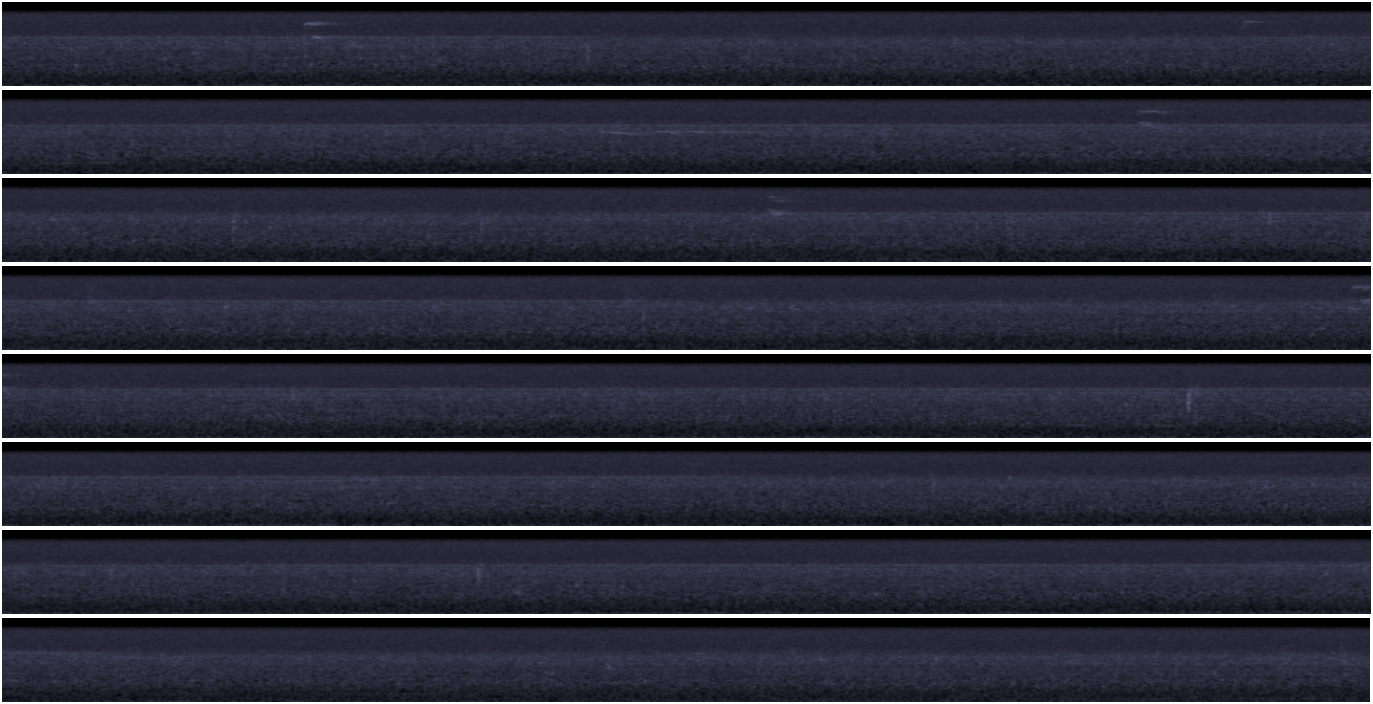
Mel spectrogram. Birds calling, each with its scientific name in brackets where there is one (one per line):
Clay-colored Thrush (Turdus grayi)
Tennessee Warbler (Leiothlypis peregrina)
